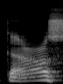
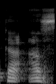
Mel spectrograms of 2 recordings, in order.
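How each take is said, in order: First: কাআস with a squeezed mid-throat ain; correct ain. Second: কাআস with a plain glottal catch; hamza for ain. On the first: Teacher modelling the word, throaty কাআস. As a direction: press the middle of কাআস in the throat. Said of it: "এখানে আইনের উচ্চারণ করতে হবে". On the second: Teacher showing what many say, plain কাআস. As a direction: say কাআস lightly, no throaty ain. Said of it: "অনেকে কাআস বলে". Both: Shown as a demonstration.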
